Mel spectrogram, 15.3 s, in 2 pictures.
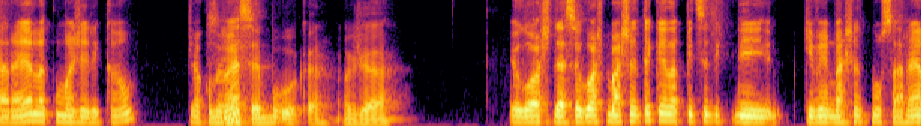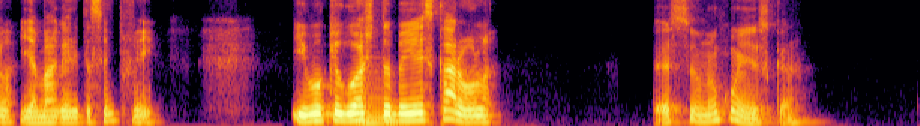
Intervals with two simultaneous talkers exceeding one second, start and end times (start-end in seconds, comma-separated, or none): none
